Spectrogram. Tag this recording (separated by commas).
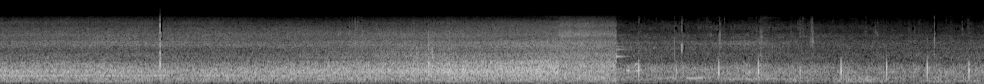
Speech, Vehicle, roadway noise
